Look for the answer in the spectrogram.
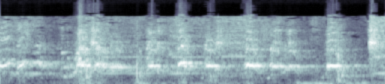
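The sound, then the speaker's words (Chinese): A dog barks repeatedly in sharp, fairly loud bursts, roughly every half second, with some yelping mixed in over a steady background hum. “打死你这死狗！”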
